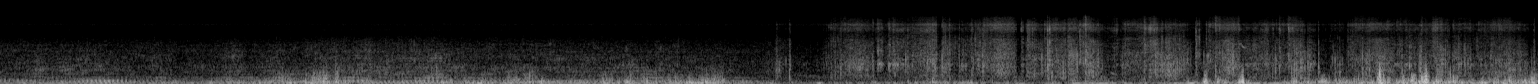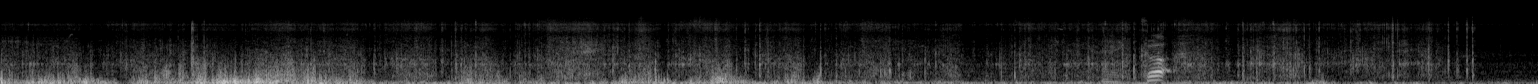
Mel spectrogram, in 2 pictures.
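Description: Skis scraping and hissing over groomed, corduroy-textured snow during a downhill run, with wind rumbling on the body-mounted camera's microphone. About eight seconds in, the scraping grows louder and harsher, with rough rasping edges as the skis carve.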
